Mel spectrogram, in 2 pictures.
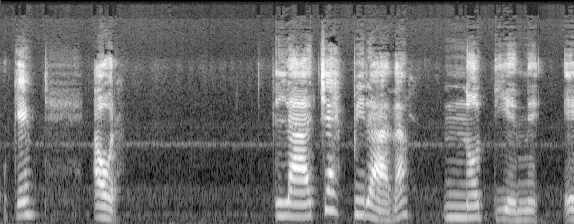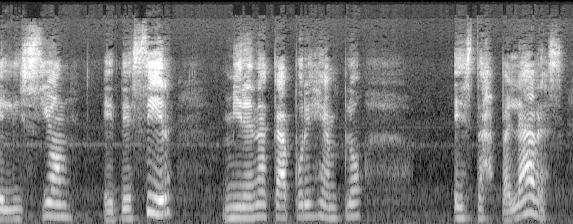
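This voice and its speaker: A woman teaching a French language lesson, explaining pronunciation slowly and repeating example words for drilling. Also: medium pitch.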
